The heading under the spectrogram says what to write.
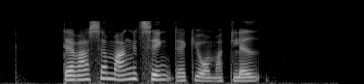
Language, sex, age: Danish, female, 55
